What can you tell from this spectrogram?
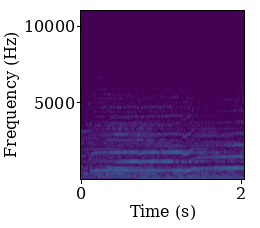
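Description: Instrumental background music: held notes that slide in pitch, over a low drone that comes in a little under a second in.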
